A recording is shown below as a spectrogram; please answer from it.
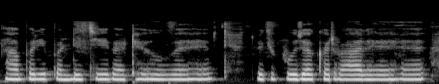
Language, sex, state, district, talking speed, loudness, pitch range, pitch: Hindi, female, Jharkhand, Deoghar, 190 wpm, -15 LUFS, 230-240 Hz, 235 Hz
